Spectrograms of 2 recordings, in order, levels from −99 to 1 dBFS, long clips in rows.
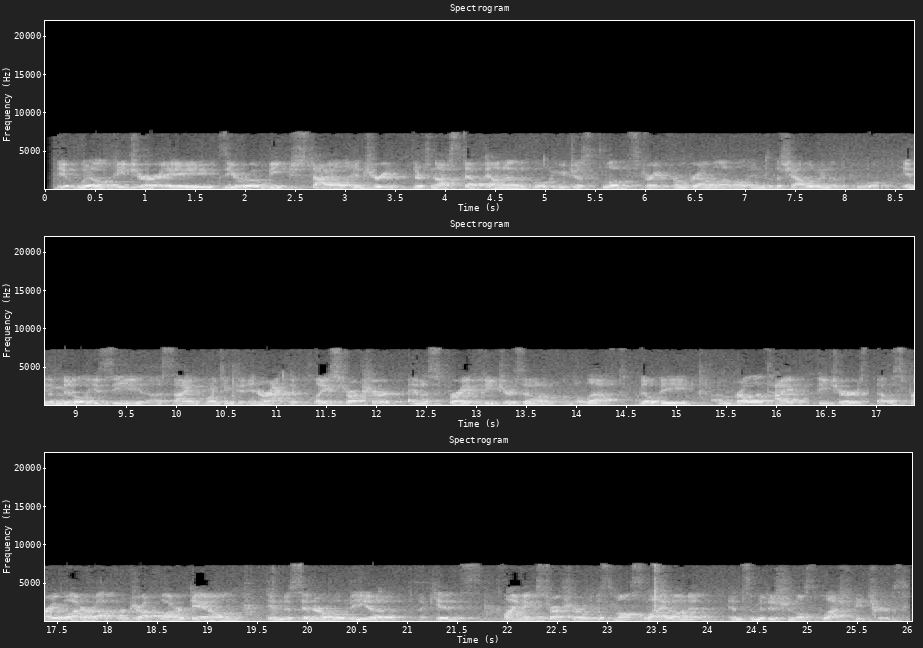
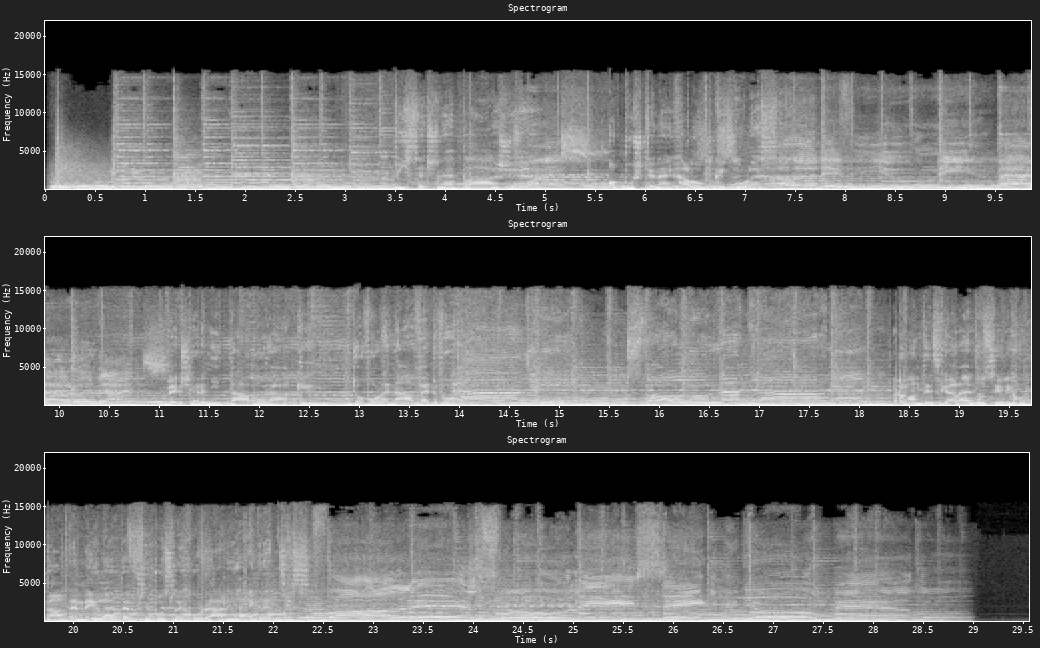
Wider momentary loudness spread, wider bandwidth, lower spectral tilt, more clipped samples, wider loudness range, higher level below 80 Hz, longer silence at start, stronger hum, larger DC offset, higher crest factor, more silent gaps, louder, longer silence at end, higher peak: first, 7 LU vs 1 LU; second, 7.8 kHz vs 16 kHz; about the same, -6 dB/octave vs -5 dB/octave; neither; about the same, 2 LU vs 1 LU; second, -56 dBFS vs -18 dBFS; about the same, 0.05 s vs 0 s; neither; neither; about the same, 12 dB vs 10 dB; neither; second, -13 LUFS vs -10 LUFS; second, 0.05 s vs 0.65 s; about the same, 0 dBFS vs 0 dBFS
